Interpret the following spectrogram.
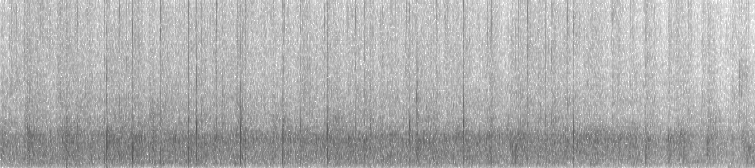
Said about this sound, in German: Ja, ich glaube, das ist ein Applaus wert.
